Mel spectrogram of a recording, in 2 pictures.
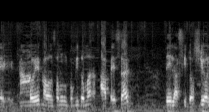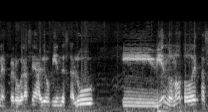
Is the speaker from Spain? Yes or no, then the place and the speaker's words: no; Cuba; now in Peru; Les mando muchos saludos, muchas bendiciones desde acá, desde Perú. Yo soy cubano, como ya tú lo mencionas ahí, para que la gente sepa, pero tengo muchos años en Perú, así que mi corazón está partido en dos, mitad cubano, mitad peruano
